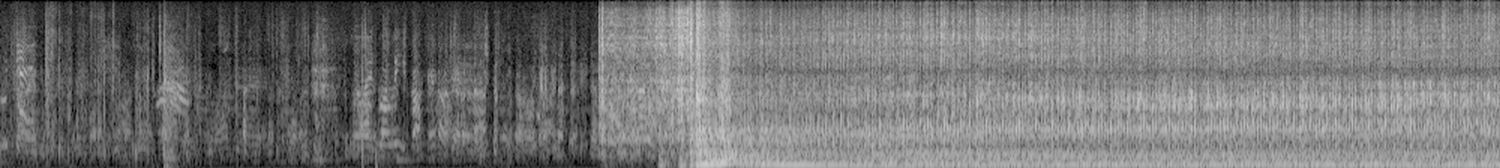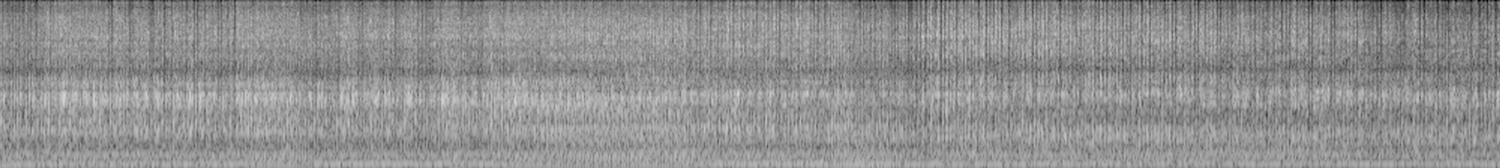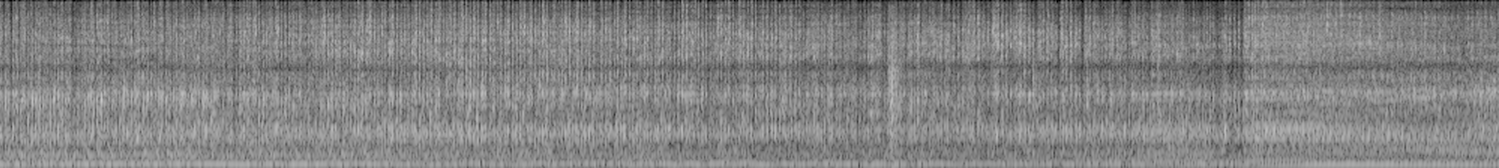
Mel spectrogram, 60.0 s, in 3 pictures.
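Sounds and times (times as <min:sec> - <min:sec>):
car engine idling: 0:08.0 - 0:59.9.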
